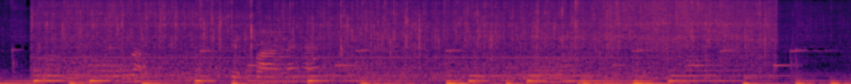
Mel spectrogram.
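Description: Chicken, cashews, onion and straw mushrooms sizzling in hot oil in a frying pan as they are stirred, a dense crackling hiss that starts just after the start and cuts off near the end. Background music with steady low notes plays underneath.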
